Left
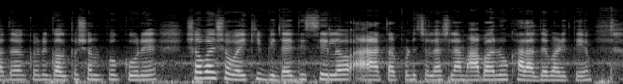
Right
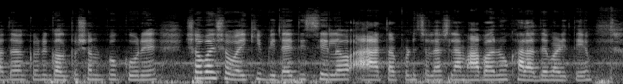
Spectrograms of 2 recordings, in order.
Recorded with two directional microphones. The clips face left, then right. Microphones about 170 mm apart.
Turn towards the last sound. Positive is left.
turn(degrees=40)  # may be behind; listen again after turning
